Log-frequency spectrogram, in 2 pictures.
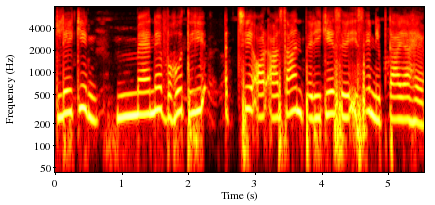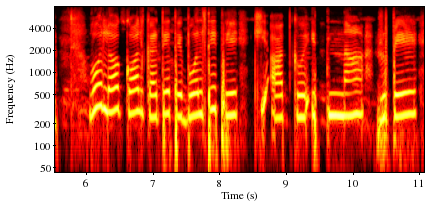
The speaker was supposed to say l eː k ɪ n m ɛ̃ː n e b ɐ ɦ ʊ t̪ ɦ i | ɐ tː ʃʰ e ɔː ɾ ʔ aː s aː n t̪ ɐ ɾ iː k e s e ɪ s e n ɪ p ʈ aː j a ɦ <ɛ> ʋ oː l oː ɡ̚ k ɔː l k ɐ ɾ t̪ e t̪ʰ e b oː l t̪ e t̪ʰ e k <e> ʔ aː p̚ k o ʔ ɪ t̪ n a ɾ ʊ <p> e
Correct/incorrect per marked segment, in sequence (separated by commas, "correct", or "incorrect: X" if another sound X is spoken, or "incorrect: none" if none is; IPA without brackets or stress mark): incorrect: ɛː, incorrect: i, correct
